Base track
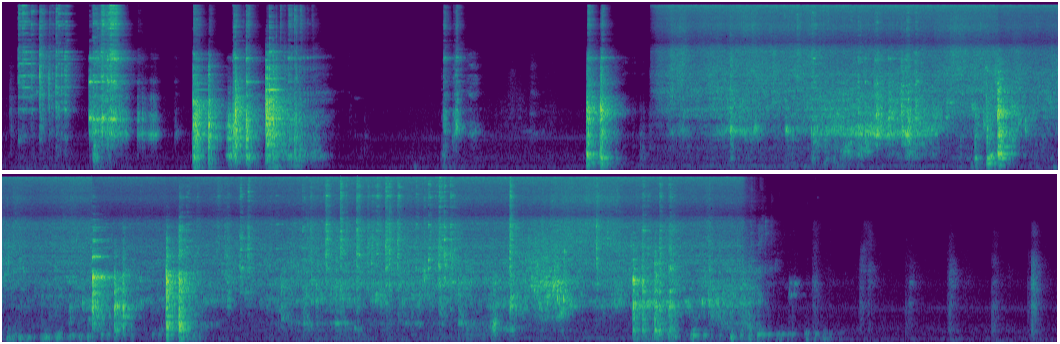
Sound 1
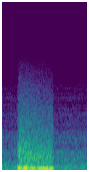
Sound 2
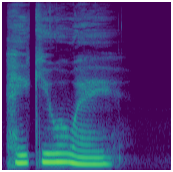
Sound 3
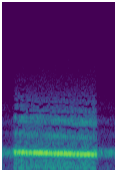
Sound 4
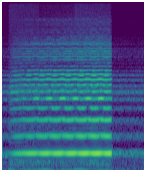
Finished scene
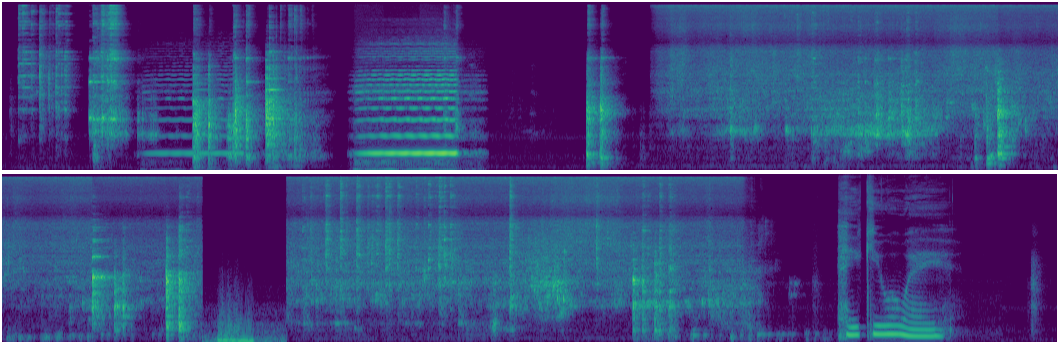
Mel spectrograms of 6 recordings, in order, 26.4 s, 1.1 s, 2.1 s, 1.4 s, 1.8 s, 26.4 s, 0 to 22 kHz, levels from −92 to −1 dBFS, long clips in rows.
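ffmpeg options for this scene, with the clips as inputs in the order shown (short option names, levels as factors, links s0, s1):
-filter_complex "[4:a]asplit=2[s0][s1];[0:a]volume=0.355[s2];[s0]asoftclip=type=tanh:threshold=0.0562[s3];[s1]asplit=2[s4][s5];[s5]adelay=24,volume=0.501[s6];[s4][s6]amix=inputs=2:normalize=0[s7];[1:a]asoftclip=type=tanh:threshold=0.0891[s8];[2:a]acompressor=threshold=0.01:ratio=2:attack=8.1:release=98:knee=1:detection=peak[s9];[s2]asplit=3[s10][s11][s12];[s10]atrim=end=15.704[s13];[s8]atrim=end=1.06,asetpts=PTS-STARTPTS,volume=0.168[s14];[s11]atrim=start=16.756:end=23.594[s15];[s9]atrim=end=2.12[s16];[s12]atrim=start=25.706[s17];[s3]atrim=end=1.78,asetpts=PTS-STARTPTS,volume=0.133,afade=t=in:d=0.05,afade=t=out:st=1.73:d=0.05,adelay=1650[s18];[s7]atrim=end=1.78,asetpts=PTS-STARTPTS,volume=0.531,afade=t=in:d=0.1,afade=t=out:st=1.68:d=0.1,adelay=4310[s19];[s13][s14]acrossfade=d=0.004:c1=hsin:c2=hsin[s20];[s20][s15]acrossfade=d=0.004:c1=hsin:c2=hsin[s21];[s21][s16]acrossfade=d=0.004:c1=hsin:c2=hsin[s22];[s22][s17]acrossfade=d=0.004:c1=hsin:c2=hsin[s23];[s23][s18][s19]amix=inputs=3:normalize=0"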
